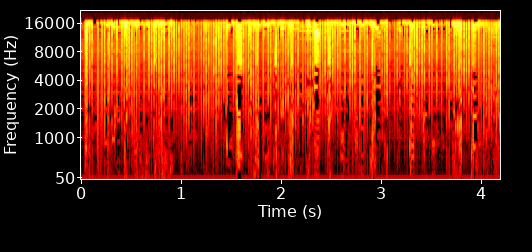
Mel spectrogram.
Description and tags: vtech circuit bend029
Produce by overdriving, short circuiting, bending and just messing up a v-tech speak and spell typed unit. Very fun easy to mangle with some really interesting results.
broken-toy, circuit-bending, digital, micro, music, noise, speak-and-spell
